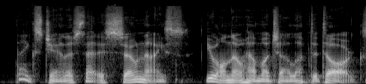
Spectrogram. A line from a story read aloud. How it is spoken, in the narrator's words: Samantha said with a smile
